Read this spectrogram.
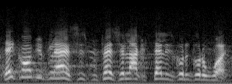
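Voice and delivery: hammed-up Italian accent; Italian-accented janitor-professor teasing his pupil. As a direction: play a jolly Italian music professor.

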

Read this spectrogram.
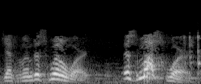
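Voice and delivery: ordinary delivery

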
